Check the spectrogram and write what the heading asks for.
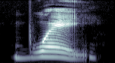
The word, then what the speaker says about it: buey: We have, for example, the word buey. Buey. And it's actually just one syllable because the letter Y is treated like the I.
